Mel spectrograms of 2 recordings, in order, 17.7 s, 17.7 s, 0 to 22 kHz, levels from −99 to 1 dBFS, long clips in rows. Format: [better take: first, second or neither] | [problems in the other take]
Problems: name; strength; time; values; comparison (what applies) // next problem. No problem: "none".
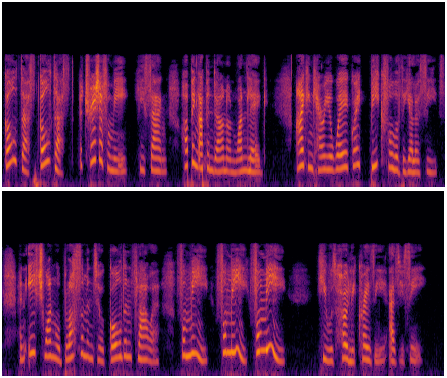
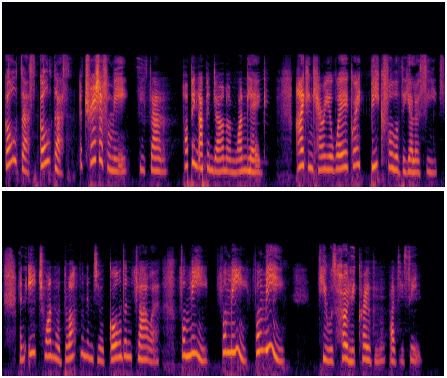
first | noise reduction (neural mask model DeepFilterNet 3)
